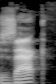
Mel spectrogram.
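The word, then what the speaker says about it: Xak: you must return to zach saroth which is on the east of the map zach for short there it's spelled x-a-k gotta return to zac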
